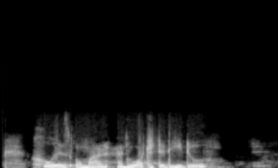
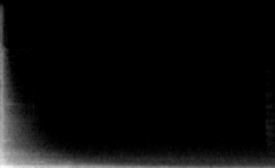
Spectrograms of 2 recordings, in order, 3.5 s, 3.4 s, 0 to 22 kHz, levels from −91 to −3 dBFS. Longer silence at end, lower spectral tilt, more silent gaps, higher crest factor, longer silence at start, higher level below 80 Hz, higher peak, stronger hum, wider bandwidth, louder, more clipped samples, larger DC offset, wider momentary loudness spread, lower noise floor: second, 0.85 s vs 2.55 s; about the same, -7 dB/octave vs -7 dB/octave; neither; second, 12 dB vs 18 dB; about the same, 0.05 s vs 0 s; second, -44 dBFS vs -38 dBFS; about the same, -2 dBFS vs 0 dBFS; neither; second, 5.2 kHz vs 12 kHz; first, -13 LUFS vs -17 LUFS; second, under 0.1% vs 0.2%; neither; second, 7 LU vs 28 LU; second, -44 dBFS vs -54 dBFS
